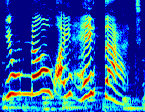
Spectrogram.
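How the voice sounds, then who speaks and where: A woman plays an excitable young unicorn mare from a storybook, with a very high, girlish pitch. She sounds studious and affectionate, quick to exclaim and fluster, with music underneath. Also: exaggerated voice. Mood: flustered, annoyed.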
